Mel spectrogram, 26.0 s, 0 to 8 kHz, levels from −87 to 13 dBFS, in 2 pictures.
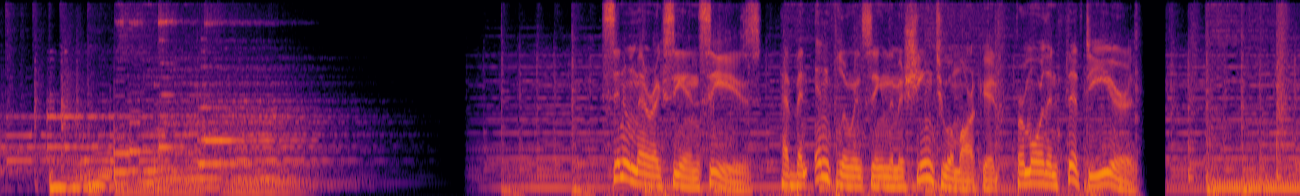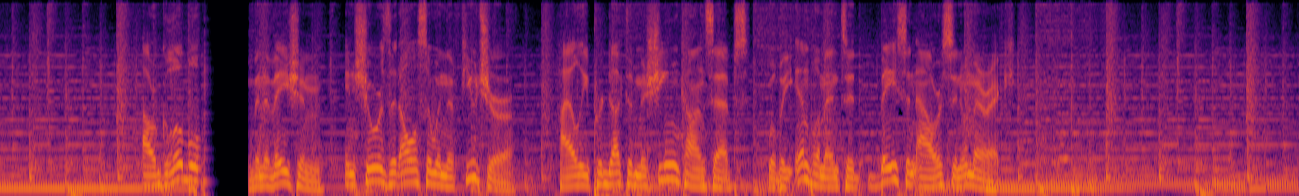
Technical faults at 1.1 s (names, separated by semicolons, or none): none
